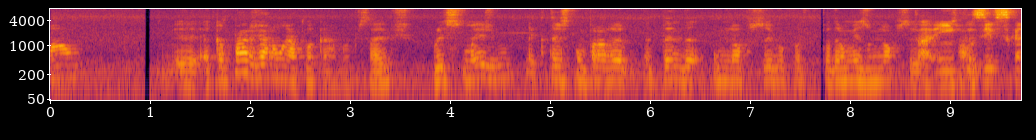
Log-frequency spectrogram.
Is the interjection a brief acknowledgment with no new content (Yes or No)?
No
